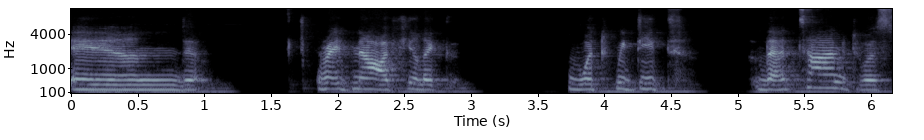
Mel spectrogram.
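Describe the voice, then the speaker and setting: The woman has a bright, sharp tone at a medium pitch. Vocal fry comes through in her voice. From Belarus. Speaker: dancer. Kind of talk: panel Q&A. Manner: halting.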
